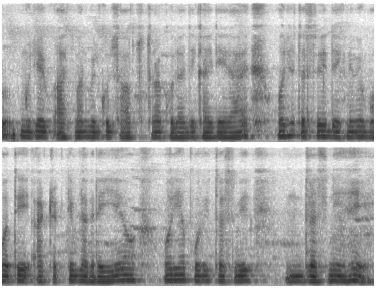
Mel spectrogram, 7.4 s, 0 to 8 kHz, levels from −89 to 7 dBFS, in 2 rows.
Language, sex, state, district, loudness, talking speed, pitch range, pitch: Hindi, male, Bihar, Jamui, -17 LUFS, 200 wpm, 110-115 Hz, 110 Hz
